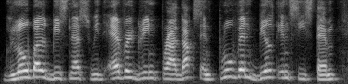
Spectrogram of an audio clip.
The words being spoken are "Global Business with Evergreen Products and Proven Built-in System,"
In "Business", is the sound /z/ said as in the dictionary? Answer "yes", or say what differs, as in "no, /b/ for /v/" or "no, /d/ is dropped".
no, /s/ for /z/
